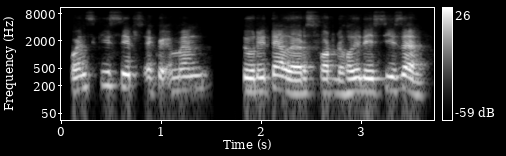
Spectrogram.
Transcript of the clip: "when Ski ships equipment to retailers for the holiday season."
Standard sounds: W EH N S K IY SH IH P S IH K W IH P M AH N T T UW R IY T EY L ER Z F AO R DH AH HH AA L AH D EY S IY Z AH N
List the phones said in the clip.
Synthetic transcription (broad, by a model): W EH N S K IY S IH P S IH K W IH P M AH N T T UW R IY T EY L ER S F AO R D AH HH AA L AH D EY S IY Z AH N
